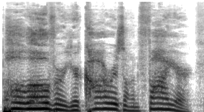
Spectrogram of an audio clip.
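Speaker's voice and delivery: shrill, very high, loud alarmed scream. Retelling a driver yelling out his window on the highway: imitating someone screaming. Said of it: "he screams out the window".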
